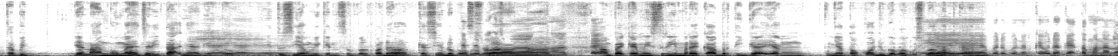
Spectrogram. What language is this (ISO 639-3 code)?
ind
